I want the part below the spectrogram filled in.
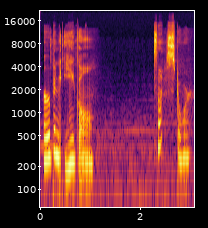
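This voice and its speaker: A woman's voice: on the high side, takes it slowly, vocal fry, warm tone, faint music behind. A woman hosting a gaming video, chatting casually and playfully and talking back to game characters. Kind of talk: casual gameplay commentary.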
